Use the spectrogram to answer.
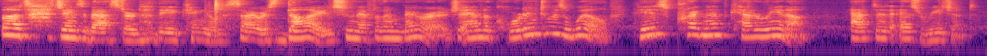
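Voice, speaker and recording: A woman poet from the United States reading her own work and talking casually about it, in a measured way with dramatic pauses. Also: on the low side, expressive, a little hiss or hum, poor audio. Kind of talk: poetry reading with casual asides.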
